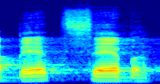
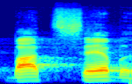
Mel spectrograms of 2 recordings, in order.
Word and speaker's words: Bate-Seba: seu pecado com a bete-seba bate-seba se você preferir pronunciar assim a leitura feita nos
